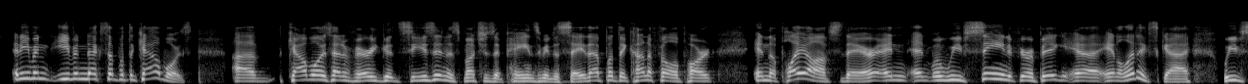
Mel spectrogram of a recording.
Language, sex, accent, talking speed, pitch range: English, male, American, 230 wpm, 160-215 Hz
